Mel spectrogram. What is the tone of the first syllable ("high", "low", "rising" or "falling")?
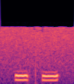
high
